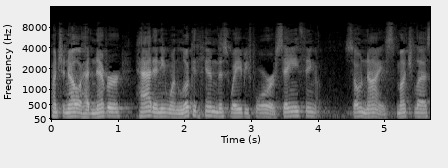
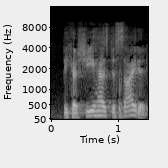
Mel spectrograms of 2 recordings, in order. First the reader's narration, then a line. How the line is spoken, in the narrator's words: Eli said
